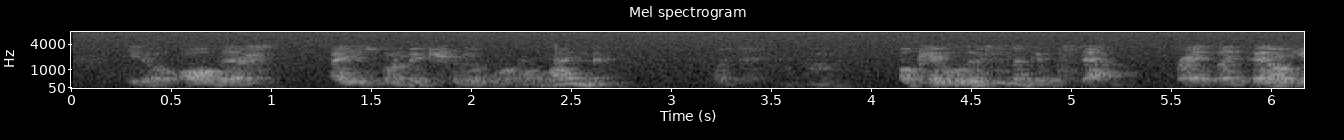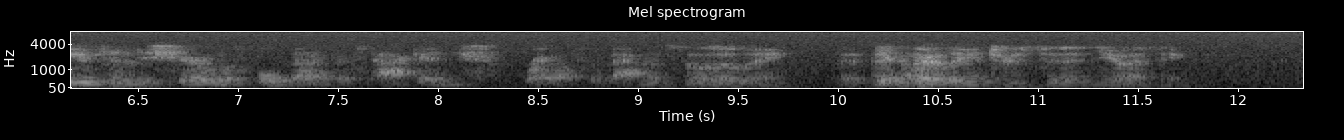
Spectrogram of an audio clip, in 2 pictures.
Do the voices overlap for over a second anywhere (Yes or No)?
No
